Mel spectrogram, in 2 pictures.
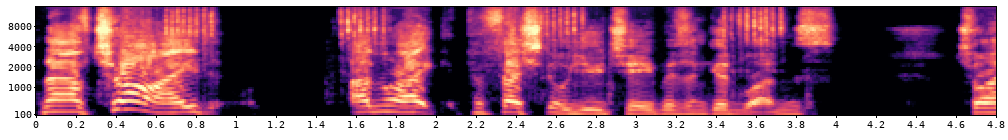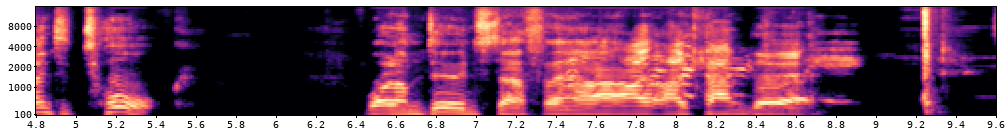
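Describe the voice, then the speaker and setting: Lively intonation at a fairly slow pace. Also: man, fairly high pitch for a man. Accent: British. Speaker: DIY car repair vlogger. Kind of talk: casual DIY tutorial. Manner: loud.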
